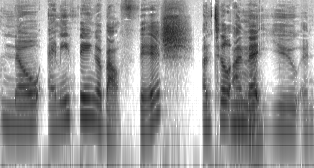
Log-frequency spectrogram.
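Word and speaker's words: Phish: fish is a band it's spelled p-h-i-s-h for fish and it's uh four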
